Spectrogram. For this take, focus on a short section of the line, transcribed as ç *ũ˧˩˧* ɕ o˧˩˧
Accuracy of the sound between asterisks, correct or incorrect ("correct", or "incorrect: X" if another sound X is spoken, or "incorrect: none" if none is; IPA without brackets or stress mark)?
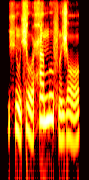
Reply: correct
